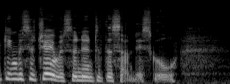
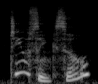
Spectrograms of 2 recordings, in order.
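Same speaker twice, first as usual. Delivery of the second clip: a sudden, higher question, softer; 10 semitones higher, 5 dB quieter than usual. A narrator's reading. Anne coming back from dreamland, asking suddenly. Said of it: "asked Anne suddenly".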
